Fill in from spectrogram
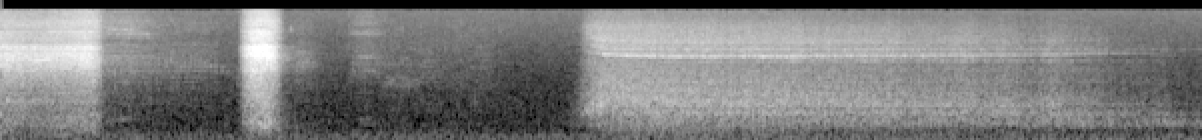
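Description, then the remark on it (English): A person demonstrates a breathing technique: two quick inhales through the nose, a short one followed by a sharp second sniff, then a long steady exhale that carries on for several seconds, fairly quiet with no talking. “You breathe in through your nose, and then you take a second sniff, and then a long exhale.”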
